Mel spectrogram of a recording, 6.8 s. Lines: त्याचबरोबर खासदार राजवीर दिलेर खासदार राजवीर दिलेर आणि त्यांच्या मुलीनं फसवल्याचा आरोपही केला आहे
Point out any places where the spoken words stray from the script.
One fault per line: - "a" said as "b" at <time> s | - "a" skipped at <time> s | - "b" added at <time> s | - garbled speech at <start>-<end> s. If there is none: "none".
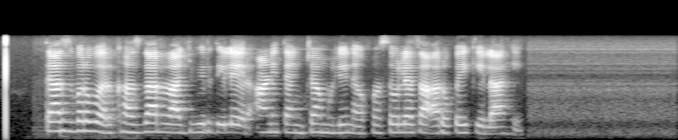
- "खासदार राजवीर दिलेर" skipped at 2.5 s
